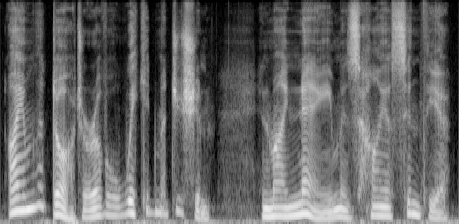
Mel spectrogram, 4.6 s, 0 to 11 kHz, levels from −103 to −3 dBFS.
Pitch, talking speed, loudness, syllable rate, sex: 135 Hz, 170 wpm, -18 LUFS, 4.8 syllables/s, male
